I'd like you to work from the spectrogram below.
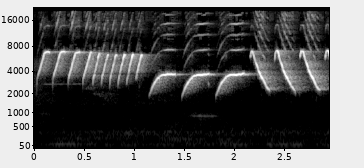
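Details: Canary singing a high, rapid trill of about ten sharp falling notes, then three slower upward-swooping whistles that level off, ending with quick falling chirps in pairs; no other sounds.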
